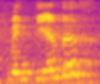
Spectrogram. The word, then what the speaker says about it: ¿Me entiendes?: Did I say it right in Spanish? Me entiendo. Me entiende. Ah, I didn't say it right. Me entiende. Is that right? Okay. They're still not responding. Maybe you should stand up and say it. Say it. Stand up. Say it. ¿Me entiendes? Right.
